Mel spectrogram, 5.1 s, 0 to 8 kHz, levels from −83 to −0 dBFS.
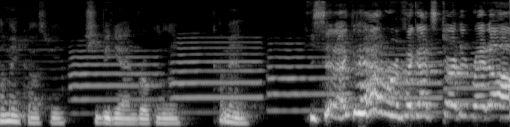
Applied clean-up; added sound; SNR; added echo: classical method WPE with log-MMSE.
